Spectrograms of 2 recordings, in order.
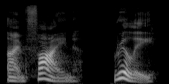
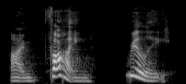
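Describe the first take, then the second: First: Said in the usual way. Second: Louder, voice jumping up as it cracks; insist, with the voice cracking. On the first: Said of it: "Bilbo winced when his voice cracked". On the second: A narrator's reading. Bilbo insists to the royals he is fine, voice cracking. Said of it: "when his voice cracked".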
